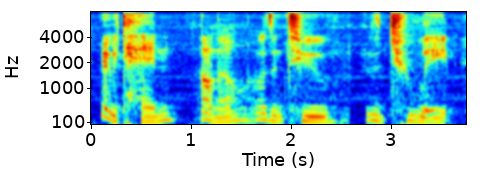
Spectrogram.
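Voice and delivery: ordinary talk, nothing marked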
